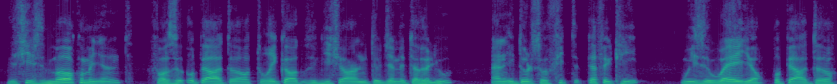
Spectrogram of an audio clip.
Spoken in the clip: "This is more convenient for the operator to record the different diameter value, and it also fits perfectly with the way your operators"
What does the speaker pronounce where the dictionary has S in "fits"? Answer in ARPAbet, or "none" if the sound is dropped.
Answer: none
